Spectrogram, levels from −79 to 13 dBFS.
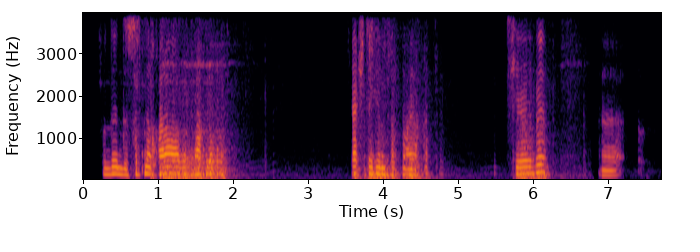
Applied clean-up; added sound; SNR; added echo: neural mask model RNNoise.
